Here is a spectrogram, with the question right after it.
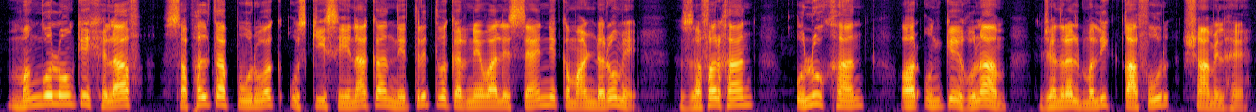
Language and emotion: Hindi, neutral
